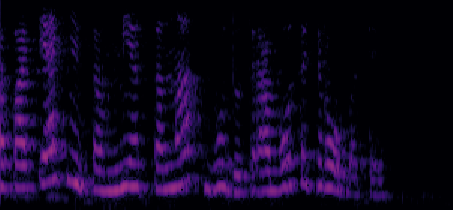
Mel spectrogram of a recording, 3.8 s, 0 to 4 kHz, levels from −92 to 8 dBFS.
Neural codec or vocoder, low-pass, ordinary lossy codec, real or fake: vocoder, 44.1 kHz, 80 mel bands, Vocos; 3.6 kHz; Opus, 64 kbps; fake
